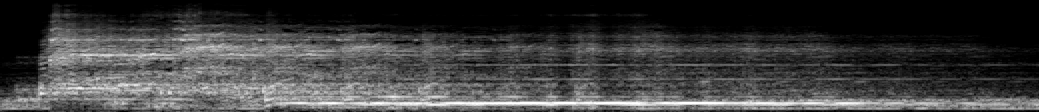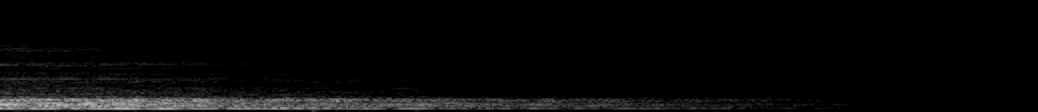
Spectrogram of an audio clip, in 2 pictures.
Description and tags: a lofi recording of my banjo, processed in ableton live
